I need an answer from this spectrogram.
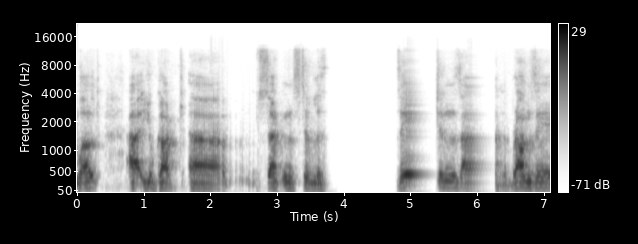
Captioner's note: audio distortion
